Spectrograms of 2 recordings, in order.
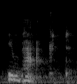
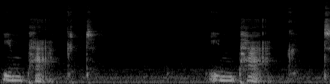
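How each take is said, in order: First: Impact said quickly, as in a sentence; natural. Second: Impact with an exaggerated, drawn-out final ct; exaggerated teaching version of impact. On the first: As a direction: say impact naturally, with the ct ending kept light. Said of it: "ในประโยคอาจจะเหลือแค่ impact". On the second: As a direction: overdo the ct ending of impact so it is clearly heard. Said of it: "อันนี้คือแบบ exaggerated version". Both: Shown as a demonstration.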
